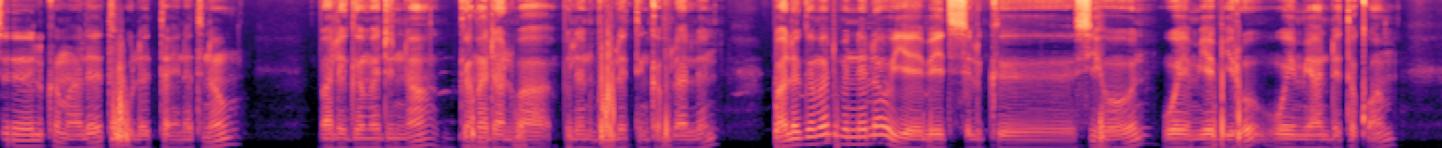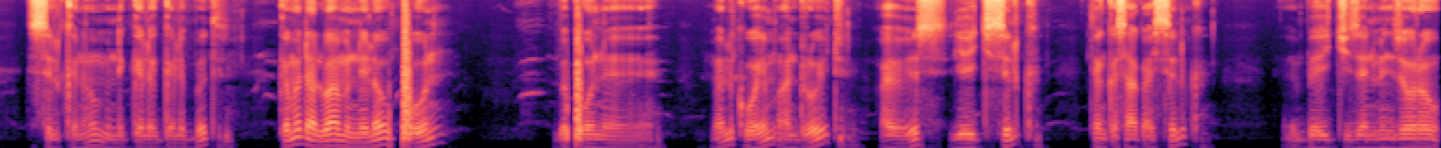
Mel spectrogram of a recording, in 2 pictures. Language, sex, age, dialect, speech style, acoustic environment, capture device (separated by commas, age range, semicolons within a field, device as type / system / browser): Amharic, male, 35-44, Ethiopia - Addis Ababa, happy; relaxed; excited, people talking, mobile / Linux / Chrome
